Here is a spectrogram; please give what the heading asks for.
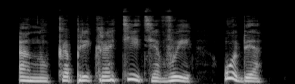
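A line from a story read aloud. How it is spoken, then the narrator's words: Hiss. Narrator (Russian): прошипела кухарка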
